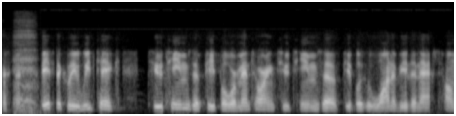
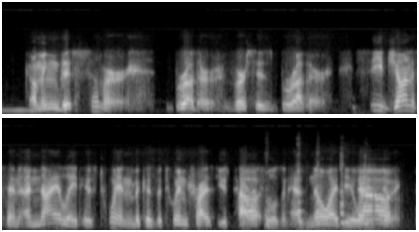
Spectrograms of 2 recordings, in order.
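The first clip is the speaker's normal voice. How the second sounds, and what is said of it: Dramatic movie-trailer announcer voice. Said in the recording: “in my movie voice? ... do your movie voice.”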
